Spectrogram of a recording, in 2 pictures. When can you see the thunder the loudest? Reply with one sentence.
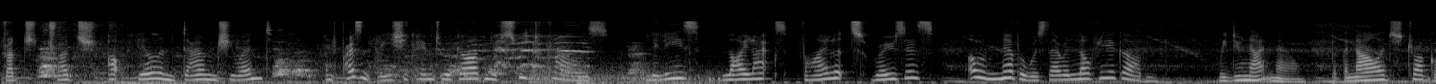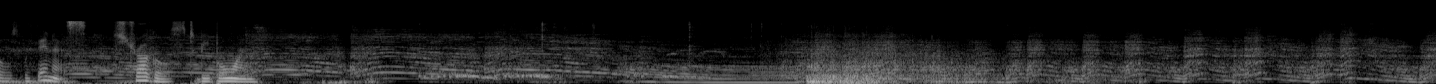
The loudest moment of the thunder is at 23 seconds.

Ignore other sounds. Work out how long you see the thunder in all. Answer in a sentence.
The thunder can be heard for 6 seconds in total.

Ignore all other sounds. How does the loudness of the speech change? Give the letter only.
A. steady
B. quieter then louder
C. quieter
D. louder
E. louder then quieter
A.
